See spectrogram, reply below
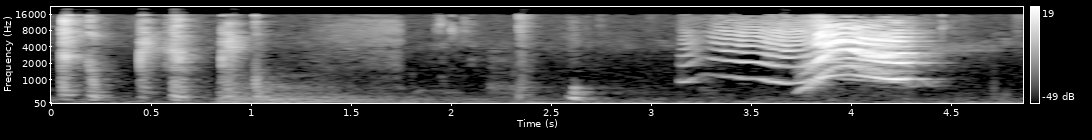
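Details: Pet talking parrot, said to say "mummy": soft taps and clicks first, then a loud, rich, wavering screech that rises and falls over about a second.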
